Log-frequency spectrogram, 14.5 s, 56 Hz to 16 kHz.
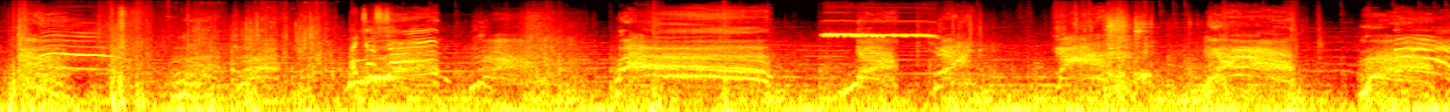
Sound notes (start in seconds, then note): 0.2 soldier 3 screams; 0.2 suspenseful music playing; 4.6 cyclops roaring; 8.1 whistles; 12.0 roars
